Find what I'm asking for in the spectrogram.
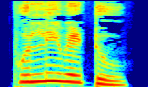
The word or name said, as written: ಪುಲ್ಲಿವೆಟು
